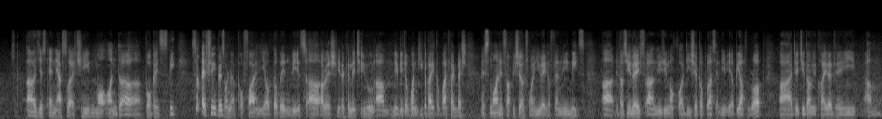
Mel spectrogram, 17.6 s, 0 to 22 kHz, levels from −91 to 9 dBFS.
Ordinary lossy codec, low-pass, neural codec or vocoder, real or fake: none; none; codec, 16 kHz, 0.5 kbps, FunCodec, trained on Chinese and English, 25 frames a second; fake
